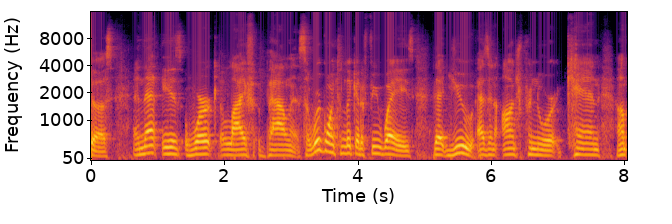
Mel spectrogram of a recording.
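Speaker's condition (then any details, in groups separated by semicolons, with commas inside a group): No condition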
